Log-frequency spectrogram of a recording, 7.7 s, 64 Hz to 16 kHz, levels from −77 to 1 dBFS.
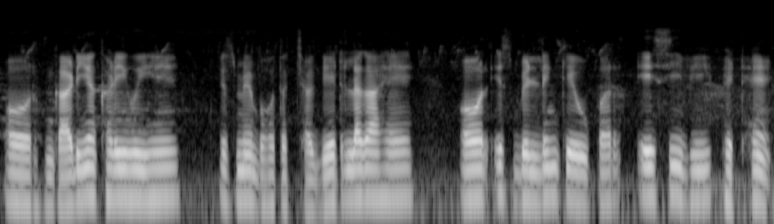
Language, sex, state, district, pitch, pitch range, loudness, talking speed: Hindi, male, Madhya Pradesh, Katni, 120 Hz, 110-125 Hz, -19 LUFS, 145 wpm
